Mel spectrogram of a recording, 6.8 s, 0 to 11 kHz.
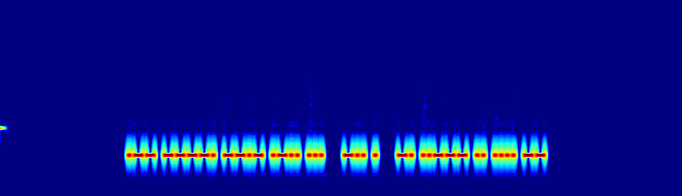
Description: Morse code, heard as a keyed tone, about 37 wpm, 700 Hz. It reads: W9QLS DE N2IHM
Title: USA Callsign DE Callsign - 5 Characters - 40wpm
